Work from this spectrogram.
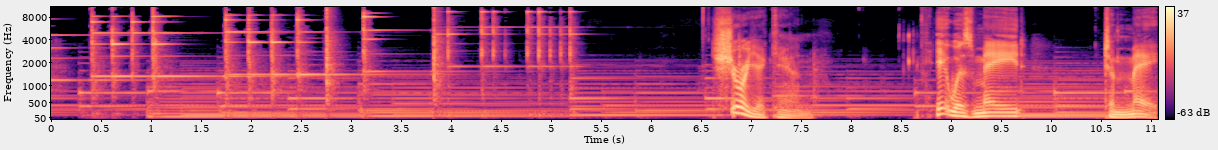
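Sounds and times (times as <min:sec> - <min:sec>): toy xylophone melody: 0:00.0 - 0:05.4.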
